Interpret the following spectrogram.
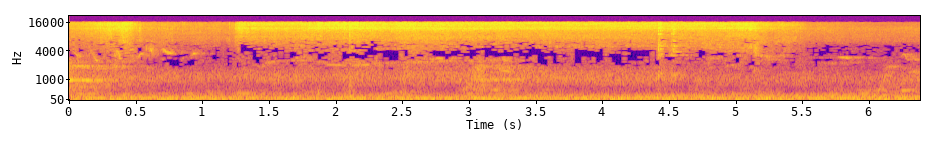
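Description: A steady low hum of outdoor background, with a few faint soft scrapes of gloved hands working soil around a freshly planted canna lily.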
